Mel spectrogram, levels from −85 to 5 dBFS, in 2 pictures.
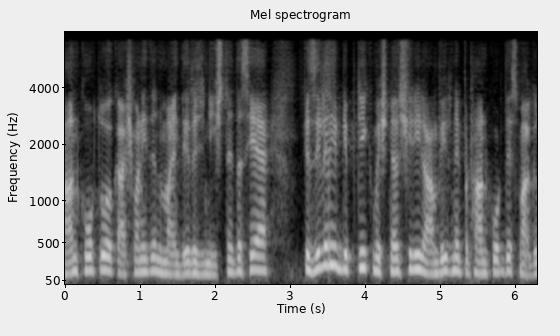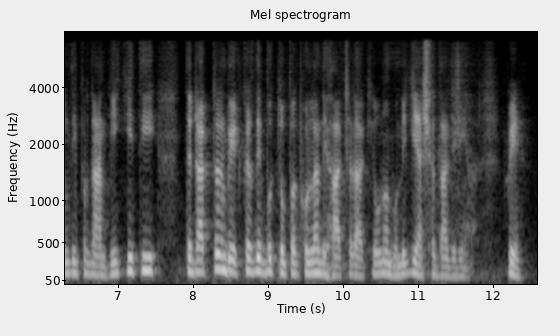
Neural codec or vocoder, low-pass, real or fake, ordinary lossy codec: codec, 16 kHz, about 1 kbps, DyCAST, with the encoder's durations; 7.2 kHz; fake; MP3, 64 kbps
